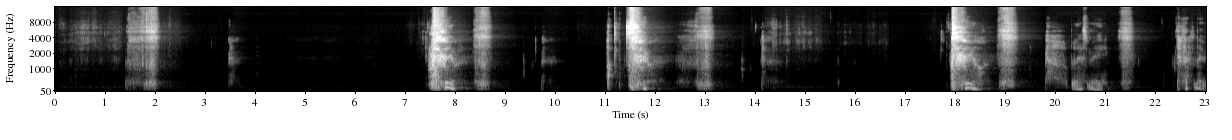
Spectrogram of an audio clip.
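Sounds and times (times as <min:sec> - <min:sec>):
person sneezing: 0:07.5 - 0:08.7, 0:11.4 - 0:12.1, 0:17.9 - 0:19.3
faint breathy sounds: 0:19.1 - 0:20.4.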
